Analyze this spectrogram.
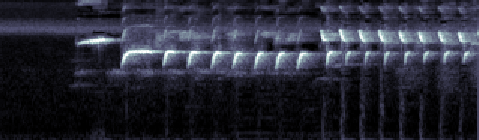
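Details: Blue-eared kingfisher (tledekan laut) in full, lively song: after a short upslurred whistle comes a long, even train of about twenty sharp, high chipping notes, roughly six per second, growing slightly higher and faster near the end.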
